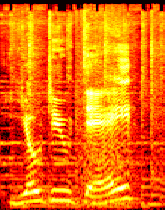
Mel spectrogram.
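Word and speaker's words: Yodu De: They changed their names in the SNES version at least to Yodu Day, which is spelled Y-O-D-U space D-E. It's a play on it being yo dude because they're peeking out from behind their shields, which I find that very funny.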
